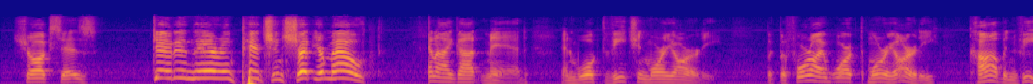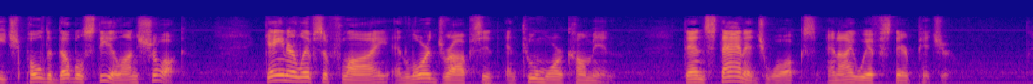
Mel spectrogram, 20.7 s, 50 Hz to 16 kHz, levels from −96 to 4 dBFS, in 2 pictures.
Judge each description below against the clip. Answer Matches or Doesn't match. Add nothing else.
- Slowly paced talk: Doesn't match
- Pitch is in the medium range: Matches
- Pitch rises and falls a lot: Matches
